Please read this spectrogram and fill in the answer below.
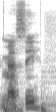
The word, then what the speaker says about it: Messi: We pronounced that right? Messi. – Yeah.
